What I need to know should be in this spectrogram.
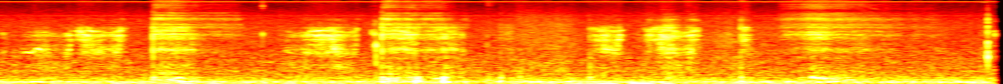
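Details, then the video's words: A puppy asleep indoors snuffles and wheezes, with raspy, hissing breaths repeating every second or so and small snorts between them over a constant low background hum. "Preview of a snoring puppy"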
